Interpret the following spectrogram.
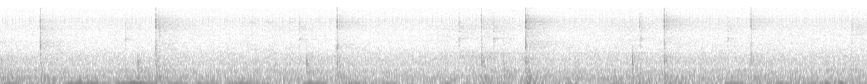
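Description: Faint, irregular light clicks and taps, about a dozen spread over four seconds, from the input device as a word is handwritten on the screen.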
